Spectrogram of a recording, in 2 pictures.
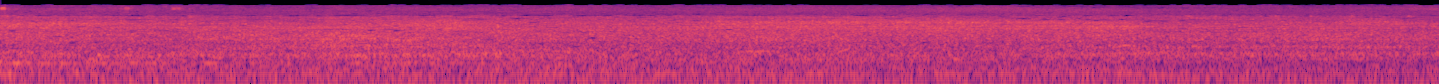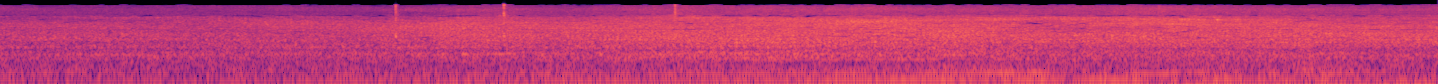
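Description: Steady road noise of a convoy of pickup trucks, SUVs and cars driving past on a highway, with a low engine hum, growing a little louder in the second half.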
